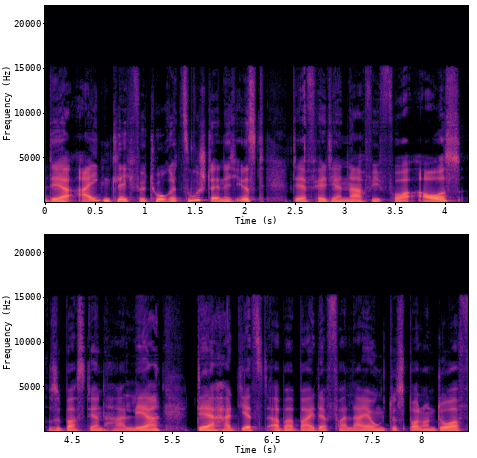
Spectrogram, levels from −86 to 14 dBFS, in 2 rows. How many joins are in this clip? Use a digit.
0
